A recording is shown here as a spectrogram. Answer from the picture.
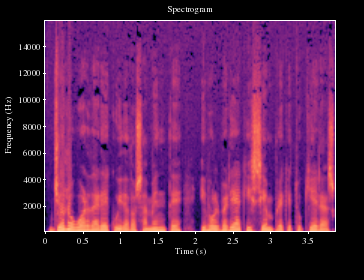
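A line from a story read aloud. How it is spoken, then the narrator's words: Plain. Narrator (Spanish): contestó la esposa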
